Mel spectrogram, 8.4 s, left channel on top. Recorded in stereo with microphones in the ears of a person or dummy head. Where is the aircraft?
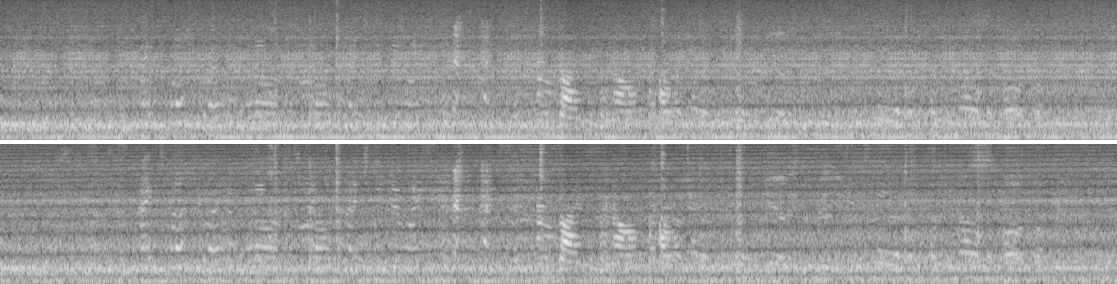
70° right (ahead or behind); by 8.4 s 75° right (ahead or behind).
